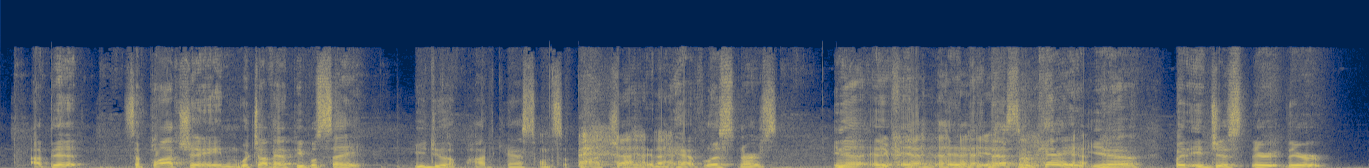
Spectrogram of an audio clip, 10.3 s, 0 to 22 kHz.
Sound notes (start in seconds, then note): 6.4 laughs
